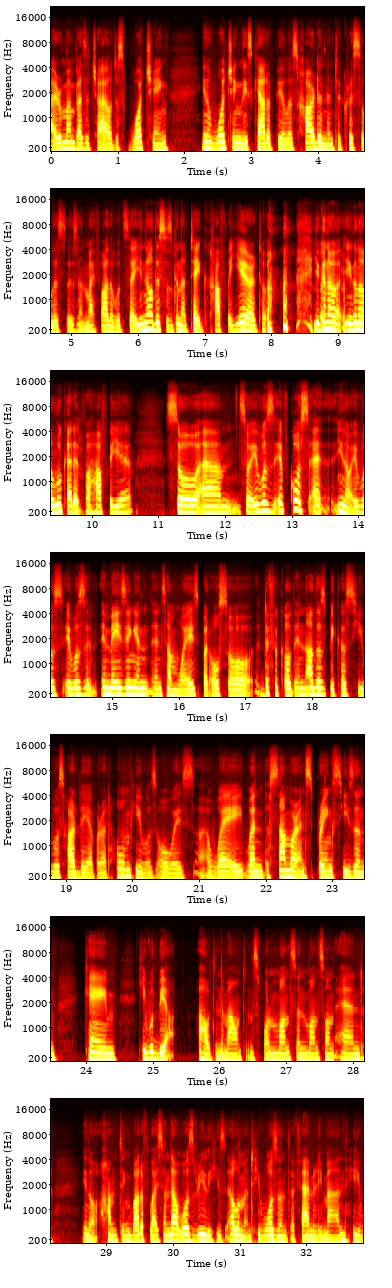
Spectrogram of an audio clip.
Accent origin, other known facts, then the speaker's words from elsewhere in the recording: Azerbaijan; And I was born in Soviet Union and grew up in Soviet Union, so I spent most of my childhood in Soviet Azerbaijan.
